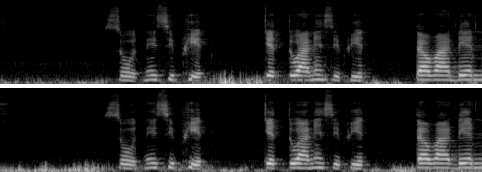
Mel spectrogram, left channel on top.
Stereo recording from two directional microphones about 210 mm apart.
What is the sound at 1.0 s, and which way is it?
A woman's voice, 5° right (ahead or behind).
